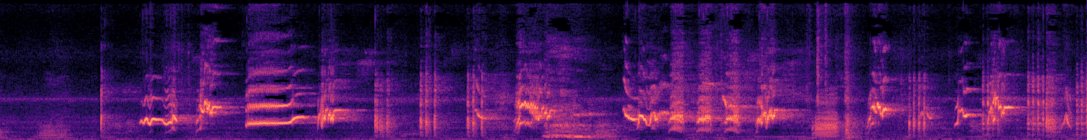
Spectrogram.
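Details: Loud varied singing from a Javan myna (jalak kebo): clipped whistles and squeaky notes mixed with harsh squawks and a low nasal croak, delivered in rapid bursts over a faint hum.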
